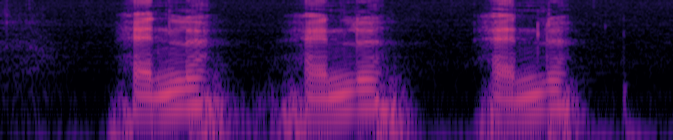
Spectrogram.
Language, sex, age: Danish, male, 24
